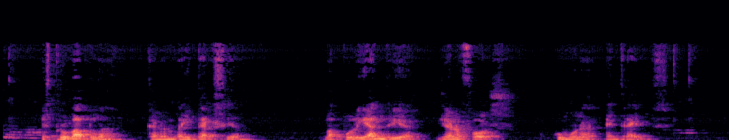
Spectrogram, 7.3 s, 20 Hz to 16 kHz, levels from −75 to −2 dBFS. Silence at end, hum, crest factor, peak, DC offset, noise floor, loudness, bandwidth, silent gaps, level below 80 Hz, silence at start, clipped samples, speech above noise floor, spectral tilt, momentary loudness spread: 0.35 s; none; 22 dB; -4 dBFS; under 0.1%; -63 dBFS; -25 LUFS; 11.5 kHz; none; -44 dBFS; 0.05 s; under 0.1%; 39 dB; -7 dB/octave; 18 LU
